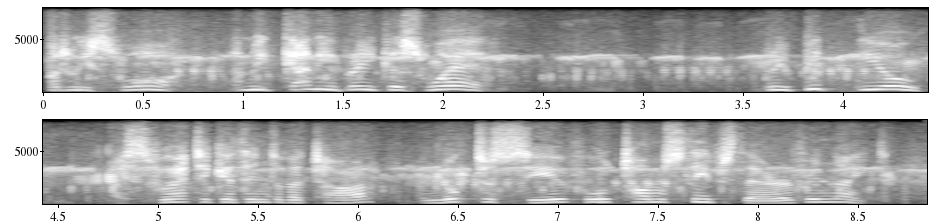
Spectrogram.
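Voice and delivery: put-on speaking with a Scottish accent. A film character leads others in an oath: scottish accent. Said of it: "Now that's a Scottish accent".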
